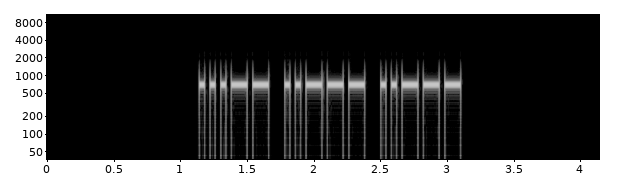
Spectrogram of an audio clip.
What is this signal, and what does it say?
Morse code, heard as a keyed tone, about 30 wpm, 700 Hz. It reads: 322
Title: Numbers - 3-Digit 30wpm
